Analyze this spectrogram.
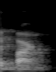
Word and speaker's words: burn: they would pronounce like that, but we do not pronounce R. You would say burn, burn, or burned, burned, burn.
